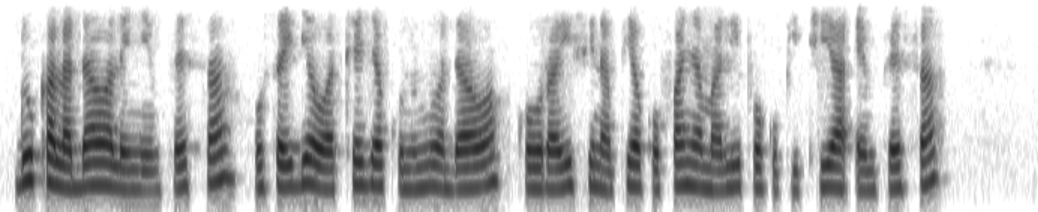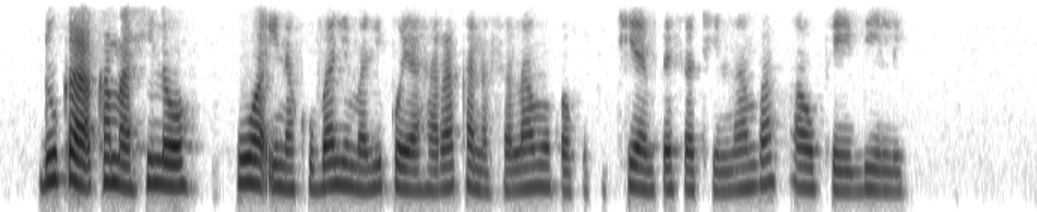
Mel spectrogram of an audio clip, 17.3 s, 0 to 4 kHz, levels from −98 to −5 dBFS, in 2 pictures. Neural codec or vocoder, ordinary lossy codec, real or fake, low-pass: none; AAC, 32 kbps; real; 3.6 kHz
